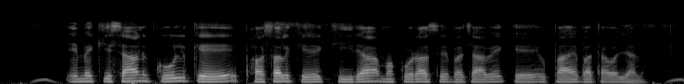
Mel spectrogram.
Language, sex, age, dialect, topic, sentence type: Bhojpuri, male, 18-24, Northern, agriculture, statement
